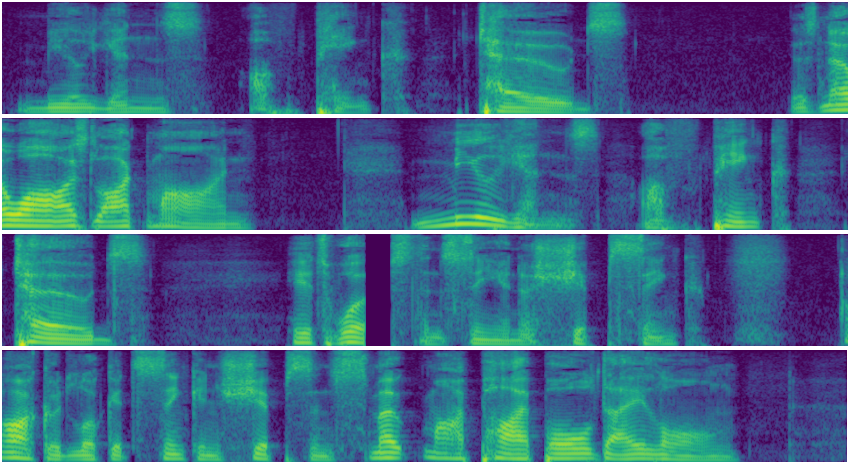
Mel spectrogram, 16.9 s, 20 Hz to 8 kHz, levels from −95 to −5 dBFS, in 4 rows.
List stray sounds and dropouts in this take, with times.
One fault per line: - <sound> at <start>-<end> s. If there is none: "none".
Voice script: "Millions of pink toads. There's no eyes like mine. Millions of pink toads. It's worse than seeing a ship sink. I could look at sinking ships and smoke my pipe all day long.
- dropout at 10.3-10.4 s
